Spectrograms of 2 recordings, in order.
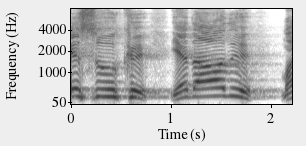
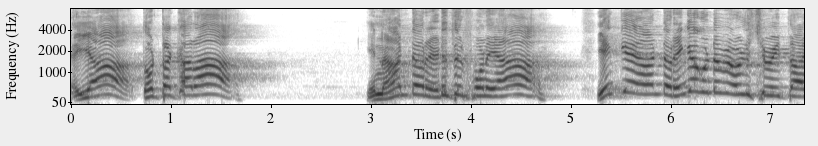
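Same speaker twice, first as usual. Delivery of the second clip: high-pitched, urgent questioning; pleading call; 8 semitones higher than usual. Acted. Mary calling to the supposed gardener, pleading. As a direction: call out high, demanding an answer.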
